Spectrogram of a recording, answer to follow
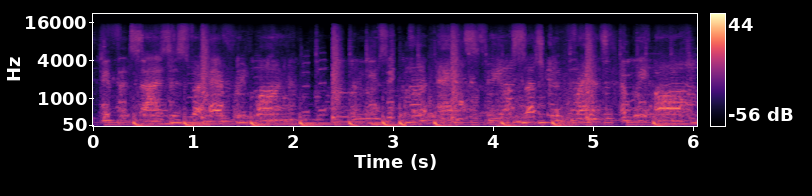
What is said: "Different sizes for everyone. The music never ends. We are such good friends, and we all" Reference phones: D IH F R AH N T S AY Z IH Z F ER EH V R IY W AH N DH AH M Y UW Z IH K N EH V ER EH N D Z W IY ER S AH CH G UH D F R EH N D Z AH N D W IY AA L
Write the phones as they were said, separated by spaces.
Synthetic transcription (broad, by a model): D IH F R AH N S AY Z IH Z F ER EH V R IY W AH N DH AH M Y UW Z IH K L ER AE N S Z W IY ER S AH CH G UH D F R EH N D Z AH N W IY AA L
